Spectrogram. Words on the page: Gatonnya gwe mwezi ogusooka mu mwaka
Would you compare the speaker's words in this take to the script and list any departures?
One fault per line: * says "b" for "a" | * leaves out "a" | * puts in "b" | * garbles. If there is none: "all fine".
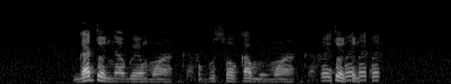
* says "mwaka" for "mwezi"
* garbles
